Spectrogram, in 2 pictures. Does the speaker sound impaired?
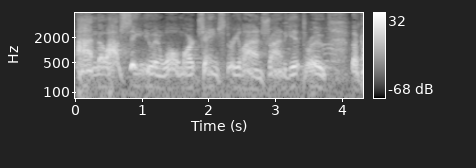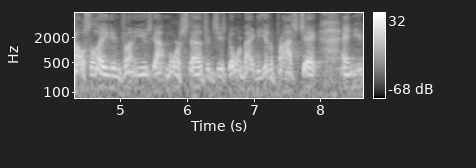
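Yes: vocal fold paralysis, bilateral; speaks with false vocal folds; voice worse than before, Kermit-the-Frog-like, irritating, pushes much air.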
